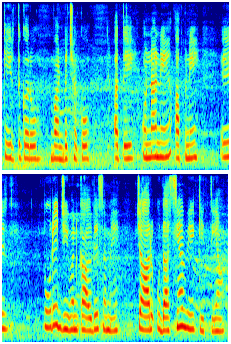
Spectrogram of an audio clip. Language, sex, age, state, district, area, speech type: Punjabi, female, 18-30, Punjab, Barnala, rural, spontaneous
